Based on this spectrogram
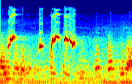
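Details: Male Cambodian red-whiskered bulbul calling to a female, used as a lure for wild birds; a series of short, bright whistled chirps, some rising and some falling, come in quick succession over a faint low hum.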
